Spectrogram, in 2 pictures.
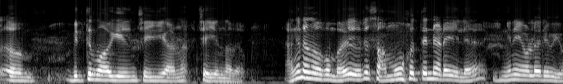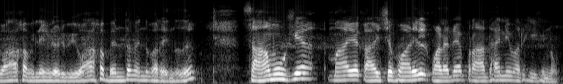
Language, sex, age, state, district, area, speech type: Malayalam, male, 60+, Kerala, Malappuram, rural, spontaneous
